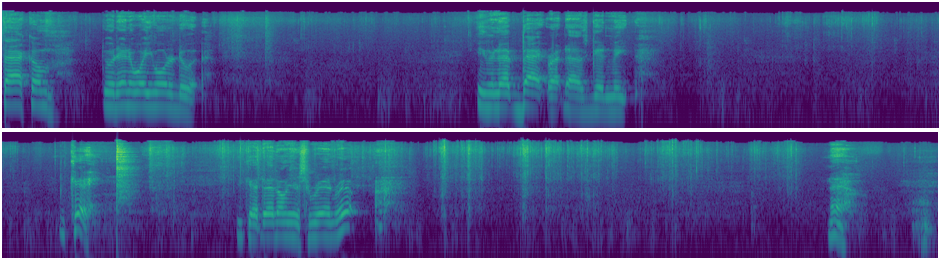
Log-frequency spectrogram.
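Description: An older man speaks calmly and clearly into a microphone, in bursts with pauses.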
